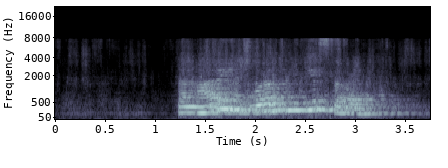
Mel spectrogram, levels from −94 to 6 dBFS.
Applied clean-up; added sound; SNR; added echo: neural separator model SepFormer DNS4.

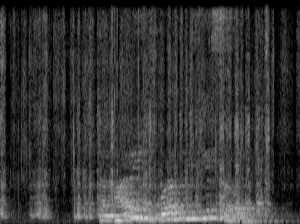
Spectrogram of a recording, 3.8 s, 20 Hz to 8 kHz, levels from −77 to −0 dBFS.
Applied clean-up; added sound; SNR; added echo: none; Writing; 11 dB; reverberation time 0.9 s.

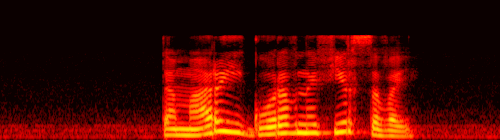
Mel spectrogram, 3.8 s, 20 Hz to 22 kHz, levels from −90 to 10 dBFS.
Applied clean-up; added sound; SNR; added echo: none; none; none; none.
